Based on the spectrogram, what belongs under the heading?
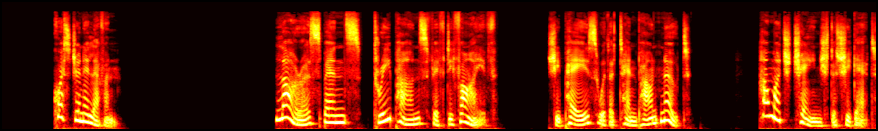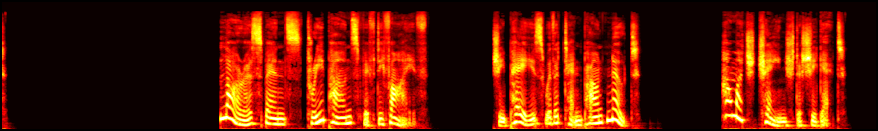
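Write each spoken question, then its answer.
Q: How much change does she get?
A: £6.45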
